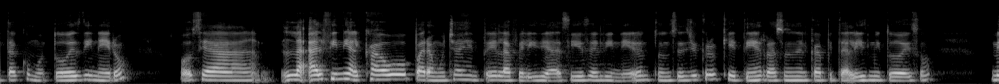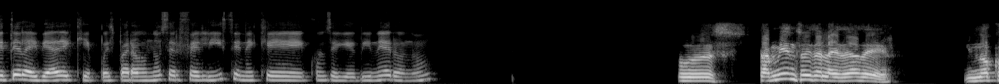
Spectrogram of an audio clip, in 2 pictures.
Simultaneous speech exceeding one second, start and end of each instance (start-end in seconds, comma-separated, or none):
none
